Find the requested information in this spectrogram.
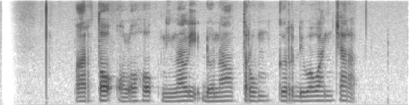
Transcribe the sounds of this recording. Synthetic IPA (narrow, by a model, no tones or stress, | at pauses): part̪ɔʔɔlɔɦɔk̚niŋalidɔnalɾumkɨrdiwawaɲt͡ʃaɾa̰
